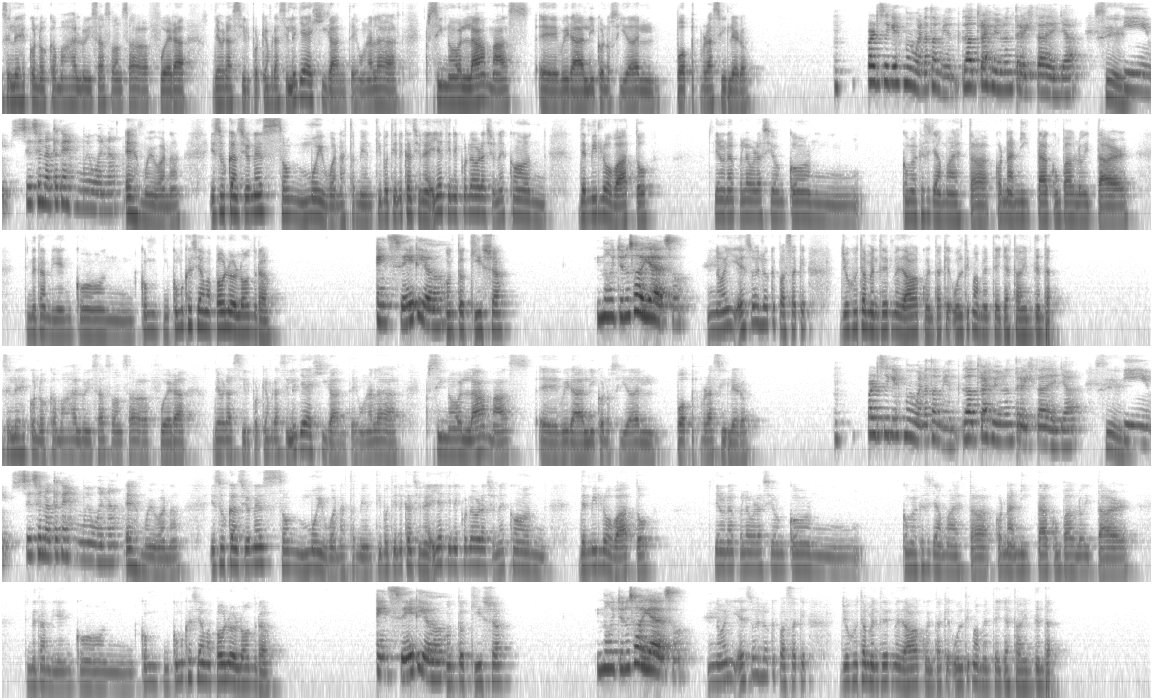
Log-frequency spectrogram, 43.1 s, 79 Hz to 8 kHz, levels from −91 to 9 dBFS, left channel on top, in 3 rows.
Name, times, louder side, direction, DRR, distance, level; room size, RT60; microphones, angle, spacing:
voice 1, 0.0-9.3 13.7-14.1 15.9-21.2 21.6-22.4 23.3-25.1 25.6-28.4 29.0-32.1 34.3-35.0 37.5-41.8, left 4 dB, 70° left, 0.6 m, -30 dB
voice 2, 10.8-13.4 14.0-15.8 33.4-34.3 36.2-37.2, left 2 dB, 40° left, 0.9 m, -25 dB
8.8 x 6.2 x 5.5 m
head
